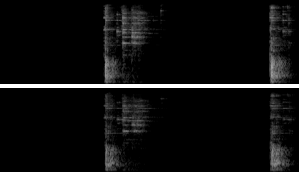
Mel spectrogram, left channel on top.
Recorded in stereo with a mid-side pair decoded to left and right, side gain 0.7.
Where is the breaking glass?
50° left, 3.5 m.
